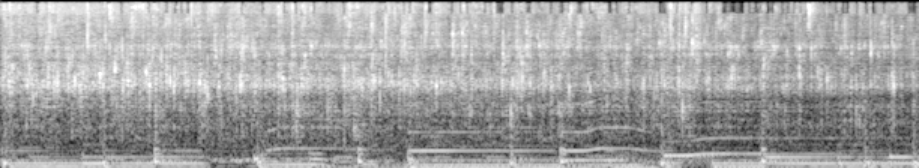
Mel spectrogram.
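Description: Eight to ten curry leaves crackle and sizzle in hot oil tempered with mustard seeds and urad dal for a South Indian tomato chutney, a dense, loud, continuous frying hiss up close.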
